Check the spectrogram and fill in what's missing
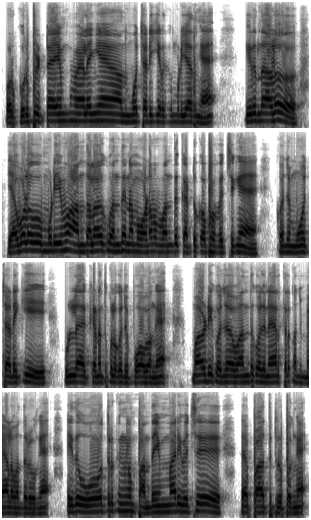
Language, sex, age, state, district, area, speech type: Tamil, male, 30-45, Tamil Nadu, Erode, rural, spontaneous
